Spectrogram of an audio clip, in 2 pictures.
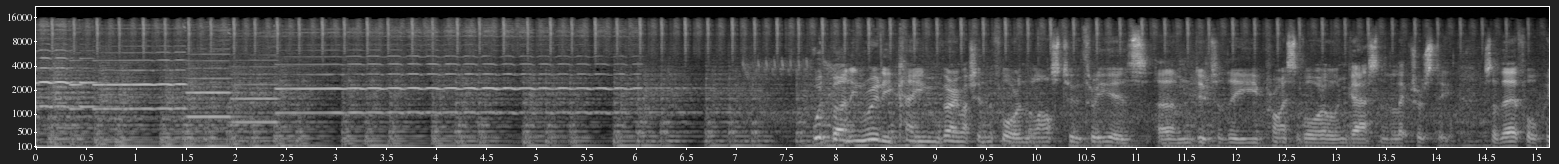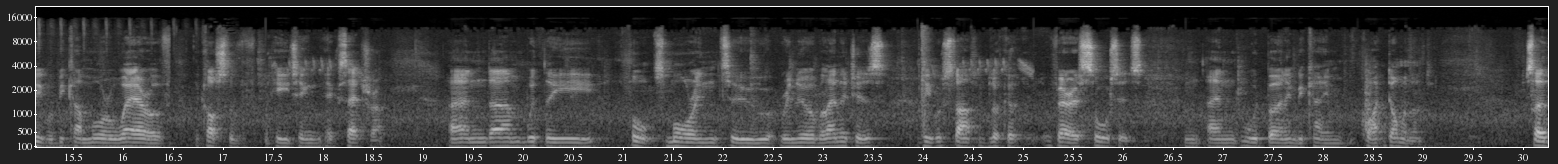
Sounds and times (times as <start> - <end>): Speech: 7.8 - 18.7, 19.3 - 29.1, 30.0 - 30.2.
